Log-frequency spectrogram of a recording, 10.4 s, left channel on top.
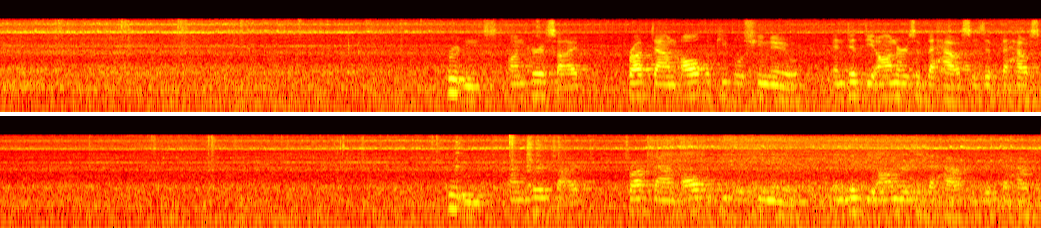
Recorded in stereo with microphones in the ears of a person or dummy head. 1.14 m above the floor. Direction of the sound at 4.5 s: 50° left (ahead or behind).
